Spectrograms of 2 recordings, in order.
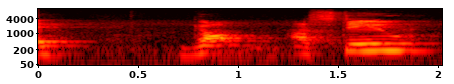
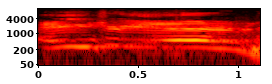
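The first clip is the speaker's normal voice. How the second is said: pitched-up boxing-style call, name called high; 9 semitones higher than usual. Answering a chat request for a voice: Rocky Balboa voice. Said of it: "Rocky Balboa".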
